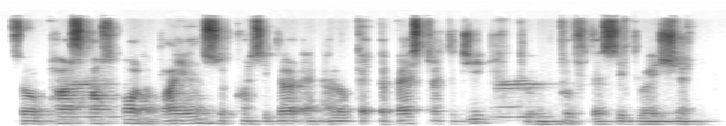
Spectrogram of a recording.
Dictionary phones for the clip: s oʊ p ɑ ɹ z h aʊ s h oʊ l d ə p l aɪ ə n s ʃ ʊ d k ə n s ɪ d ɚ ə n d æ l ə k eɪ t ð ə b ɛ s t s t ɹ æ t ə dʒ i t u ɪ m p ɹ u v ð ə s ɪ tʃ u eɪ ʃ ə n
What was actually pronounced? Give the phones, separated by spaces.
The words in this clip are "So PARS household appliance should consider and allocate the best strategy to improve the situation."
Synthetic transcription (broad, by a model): s oʊ p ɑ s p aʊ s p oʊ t ə p l aɪ ə n s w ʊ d k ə n s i d ɚ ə n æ l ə k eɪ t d ə b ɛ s s t ɹ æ t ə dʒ i t u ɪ m p ɹ u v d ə s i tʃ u eɪ ʃ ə n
